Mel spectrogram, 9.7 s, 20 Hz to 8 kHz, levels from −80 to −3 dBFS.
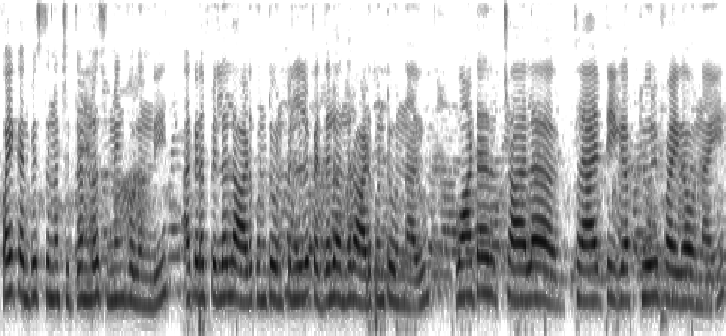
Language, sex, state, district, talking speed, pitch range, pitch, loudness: Telugu, female, Andhra Pradesh, Sri Satya Sai, 130 wpm, 240-265 Hz, 250 Hz, -15 LUFS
